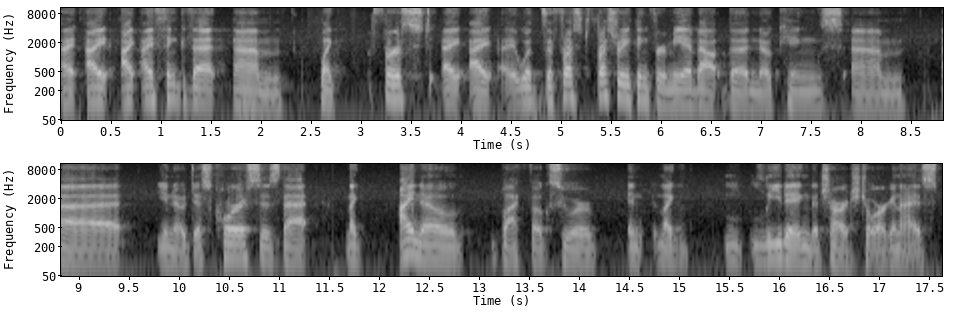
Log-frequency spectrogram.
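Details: Adult male with cerebral palsy and a stutter he thinks is part of his CP, which made him self-conscious when younger; his triplet brothers also have cerebral palsy; his own conversational speech; stuttering.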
